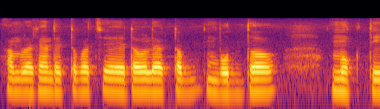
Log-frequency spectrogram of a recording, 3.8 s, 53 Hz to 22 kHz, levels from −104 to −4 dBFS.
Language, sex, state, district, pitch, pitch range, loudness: Bengali, male, Tripura, West Tripura, 140 Hz, 135-140 Hz, -17 LUFS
